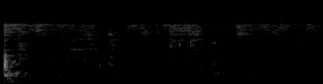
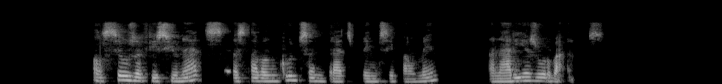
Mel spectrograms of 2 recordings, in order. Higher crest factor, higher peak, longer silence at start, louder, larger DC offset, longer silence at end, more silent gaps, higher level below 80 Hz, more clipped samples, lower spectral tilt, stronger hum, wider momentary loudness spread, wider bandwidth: first, 30 dB vs 18 dB; second, -22 dBFS vs -10 dBFS; second, 0.05 s vs 0.95 s; second, -52 LUFS vs -26 LUFS; neither; second, 0 s vs 1.2 s; second, none vs 3.55-3.63 s, 4.45-4.88 s, 5.78-5.88 s; second, under -90 dBFS vs -66 dBFS; neither; second, 1.5 dB/octave vs -4.5 dB/octave; neither; second, 8 LU vs 12 LU; about the same, 8.2 kHz vs 8 kHz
